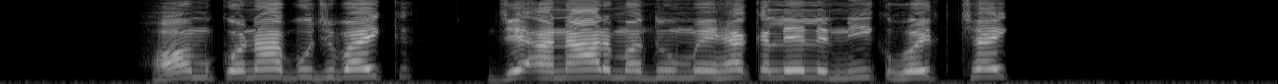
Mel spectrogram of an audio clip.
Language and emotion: Maithili, angry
